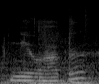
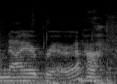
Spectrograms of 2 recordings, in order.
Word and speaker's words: Niobrara: Neo Opera? What's that? Neo Opera? I don't know how to say it. Oh, Niobrara.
